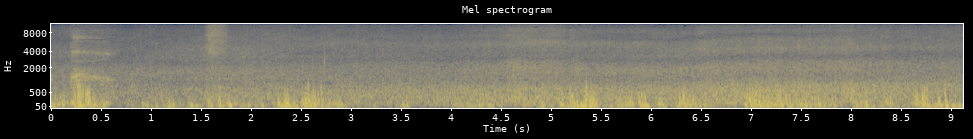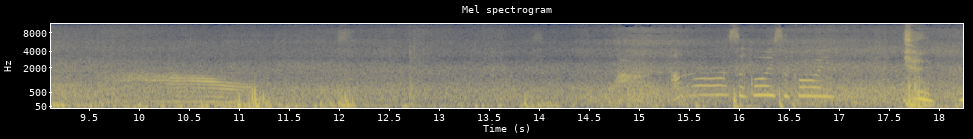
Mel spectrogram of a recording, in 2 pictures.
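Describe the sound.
Ocean waves wash steadily onto the shore at Napili, Maui, in a continuous rushing surge, with wind buffeting the microphone; brief voice-like tones and people talking appear faintly in the background.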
